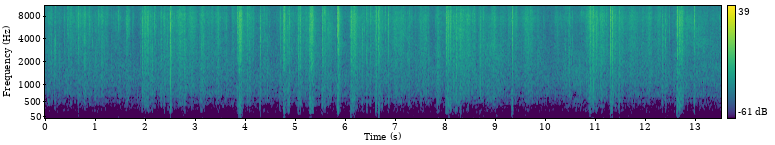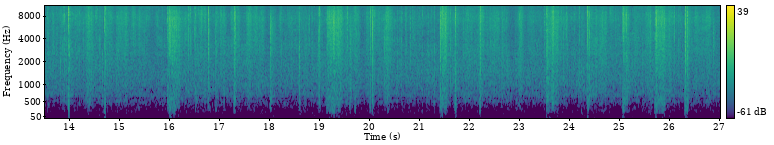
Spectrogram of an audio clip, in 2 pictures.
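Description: Two people shuffle decks of cards with quick riffling.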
